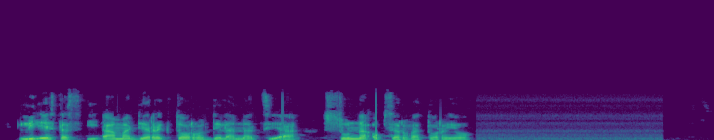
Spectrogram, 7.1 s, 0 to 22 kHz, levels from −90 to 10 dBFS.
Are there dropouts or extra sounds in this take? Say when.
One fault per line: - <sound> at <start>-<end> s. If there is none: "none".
none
